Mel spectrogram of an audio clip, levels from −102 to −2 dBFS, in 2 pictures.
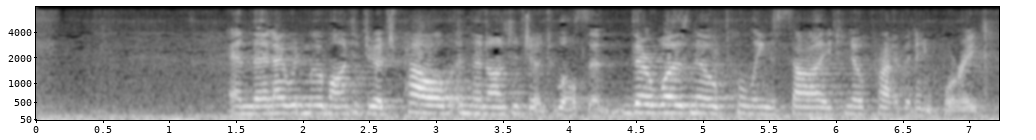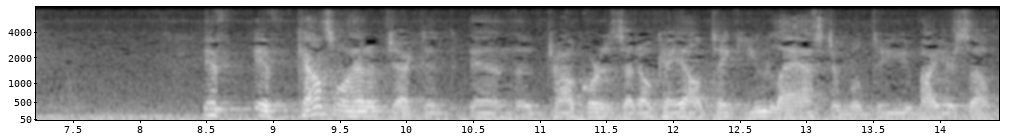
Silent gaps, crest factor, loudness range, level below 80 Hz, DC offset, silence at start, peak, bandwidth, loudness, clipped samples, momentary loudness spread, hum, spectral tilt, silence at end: none; 16 dB; 5 LU; -28 dBFS; under 0.1%; 0 s; 0 dBFS; 7.6 kHz; -16 LUFS; under 0.1%; 17 LU; none; -7 dB/octave; 0 s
